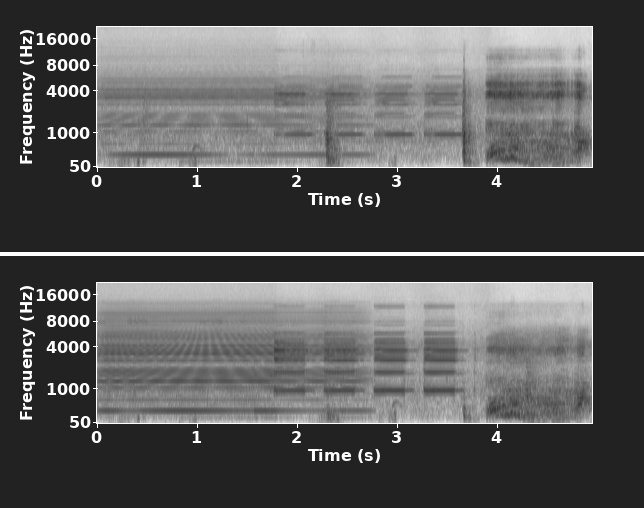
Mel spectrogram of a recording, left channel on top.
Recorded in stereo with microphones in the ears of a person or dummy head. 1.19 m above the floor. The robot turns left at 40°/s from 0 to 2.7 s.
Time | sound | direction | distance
1.8 | an alarm clock | 55° right | 4 m
3.9 | a zipper | 75° left (ahead or behind) | 6 m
